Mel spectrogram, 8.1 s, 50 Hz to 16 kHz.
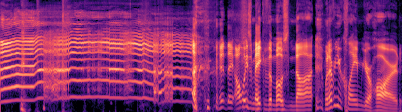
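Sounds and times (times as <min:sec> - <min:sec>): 
man sobbing after being hit and falling: 0:00.0 - 0:05.0
speech: 0:00.4 - 0:00.6, 0:04.1 - 0:08.0.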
